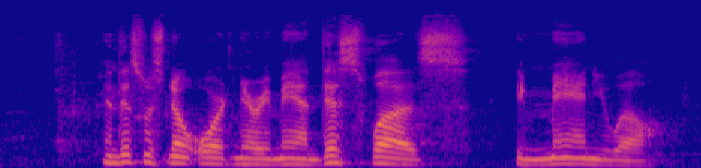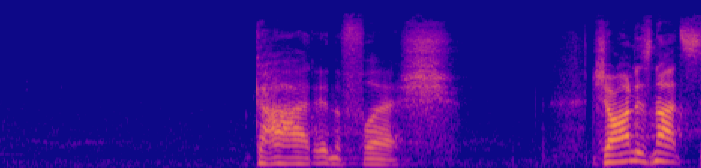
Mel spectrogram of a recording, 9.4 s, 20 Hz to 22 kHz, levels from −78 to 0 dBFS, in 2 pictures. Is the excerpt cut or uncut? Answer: uncut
